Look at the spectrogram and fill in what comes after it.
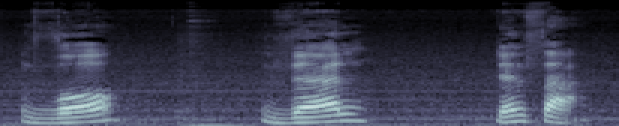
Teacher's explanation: ujung lidah pada posisi menempel di ujung dua gigi seri atas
